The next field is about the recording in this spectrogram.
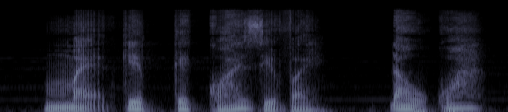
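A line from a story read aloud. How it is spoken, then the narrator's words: Pained cursing mutter. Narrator (Vietnamese): hắn lúc này nhăn mặt chửi vì đập cả mặt xuống đất xịt cả máu mũi rồi lẩm bẩm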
